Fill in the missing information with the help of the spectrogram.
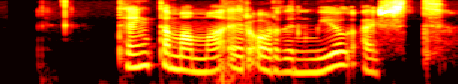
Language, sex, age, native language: Icelandic, female, 30-39, Icelandic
